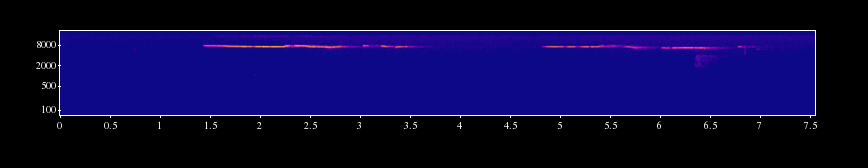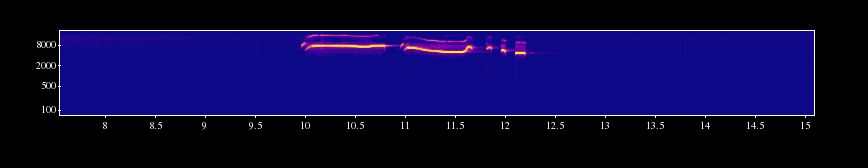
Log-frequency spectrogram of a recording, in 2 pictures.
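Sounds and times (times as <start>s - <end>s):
high thin bird whistles: 10.0s - 12.3s.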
